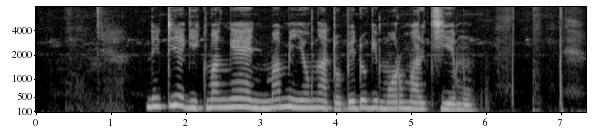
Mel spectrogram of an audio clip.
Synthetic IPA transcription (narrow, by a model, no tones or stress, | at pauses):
nitjeɡikmaŋɛɲmamɪjɔŋatɔbedoɡɪmɔɾɔmart͡ʃjemo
